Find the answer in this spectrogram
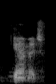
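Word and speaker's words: Gamage: does he pronounce it damage please damage like damage it rhymes with damage absolutely all right uh professor damage not damaged but thank you where are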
